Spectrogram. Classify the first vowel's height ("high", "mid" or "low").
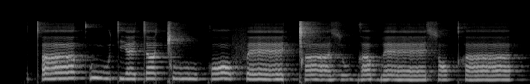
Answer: low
